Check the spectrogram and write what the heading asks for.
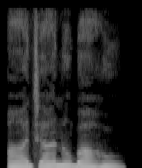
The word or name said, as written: ಆಜಾನುಬಾಹು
